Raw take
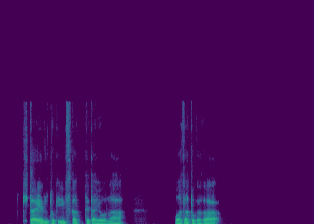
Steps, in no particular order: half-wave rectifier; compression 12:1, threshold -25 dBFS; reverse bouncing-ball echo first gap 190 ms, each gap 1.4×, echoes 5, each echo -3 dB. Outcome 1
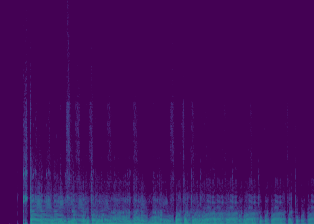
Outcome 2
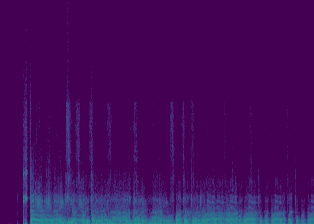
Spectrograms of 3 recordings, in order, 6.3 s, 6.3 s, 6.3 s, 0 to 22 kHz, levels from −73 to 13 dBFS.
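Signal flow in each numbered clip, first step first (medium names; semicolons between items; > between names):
half-wave rectifier > reverse bouncing-ball echo > compression; reverse bouncing-ball echo > half-wave rectifier > compression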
